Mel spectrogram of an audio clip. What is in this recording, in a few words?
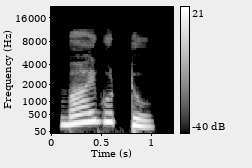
"ಬಾಯ್ಗೂಡು", Kannada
